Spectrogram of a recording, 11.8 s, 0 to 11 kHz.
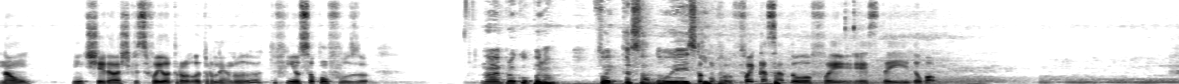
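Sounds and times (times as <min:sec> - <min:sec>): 
speech: 0:00.0 - 0:04.0, 0:04.8 - 0:09.6
truck passing by outside: 0:04.8 - 0:11.7.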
